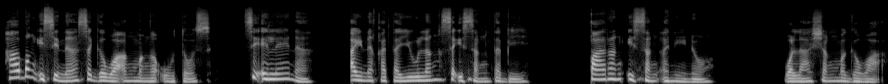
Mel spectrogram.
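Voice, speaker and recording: A woman narrating a scripted audio drama in a measured, dramatic storytelling manner. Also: low voice, sing-song, darkish tone, no echo, studio quality.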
